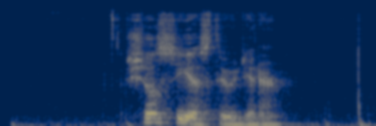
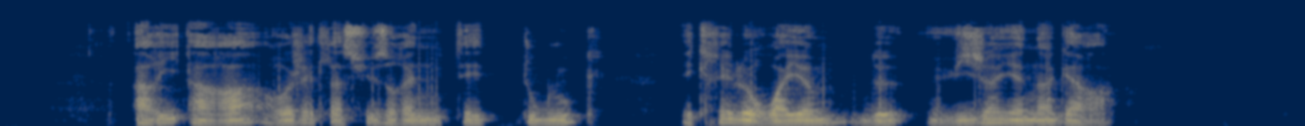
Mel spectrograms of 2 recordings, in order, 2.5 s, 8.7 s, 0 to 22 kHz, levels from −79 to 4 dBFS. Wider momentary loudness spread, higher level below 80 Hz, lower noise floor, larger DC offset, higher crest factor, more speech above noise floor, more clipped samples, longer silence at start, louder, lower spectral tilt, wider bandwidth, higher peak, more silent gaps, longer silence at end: first, 22 LU vs 11 LU; first, -42 dBFS vs -54 dBFS; second, -61 dBFS vs -81 dBFS; neither; about the same, 18 dB vs 22 dB; second, 32 dB vs 53 dB; neither; second, 0.05 s vs 0.9 s; about the same, -31 LUFS vs -29 LUFS; about the same, -4 dB/octave vs -4.5 dB/octave; first, 16 kHz vs 11.5 kHz; second, -14 dBFS vs -8 dBFS; neither; second, 0.05 s vs 1.3 s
